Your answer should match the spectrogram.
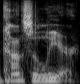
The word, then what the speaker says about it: Consulier: Well, I think well he did the I always say the name wrong. How do you say the name? Consulier GTP. Say it again. Consulier.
